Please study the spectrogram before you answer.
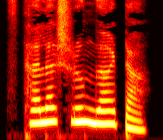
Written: ಸ್ಥಳಶೃಂಗಾಟ

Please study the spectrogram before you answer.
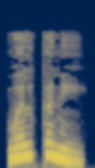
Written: ವಲ್ಗನೆ

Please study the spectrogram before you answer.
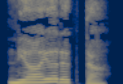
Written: ನ್ಯಾಯರಕ್ತ

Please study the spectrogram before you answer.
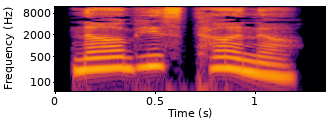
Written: ನಾಭಿಸ್ಥಾನ

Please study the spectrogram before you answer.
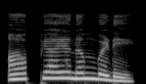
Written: ಆಪ್ಯಾಯನಂಬಡೆ

